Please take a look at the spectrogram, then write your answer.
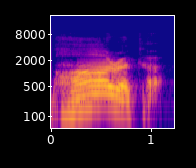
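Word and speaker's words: Bhārata: it's named after him that's why it's called baharata with a long a signif Ying the possessive case so this land is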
